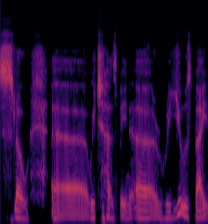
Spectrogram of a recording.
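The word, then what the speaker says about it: S2LOW: most famous is Slow, S2 Low, which we pronounce Slow, which has been reused by more than 11,000 local authorities.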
